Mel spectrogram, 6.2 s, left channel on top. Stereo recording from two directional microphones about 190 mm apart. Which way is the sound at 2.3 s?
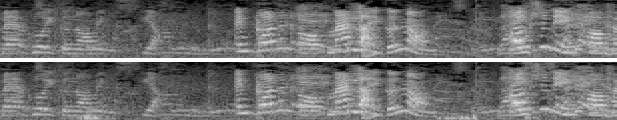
20° left (ahead or behind).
